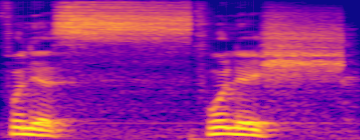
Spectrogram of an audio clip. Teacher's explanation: Esse S sibilante ou chiado, depende, né? O meu é chiado, porque eu sou carioca. O teu pode ser sibilante.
